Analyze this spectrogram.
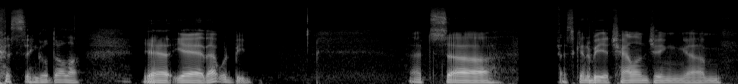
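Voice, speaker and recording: Speaking at a fairly slow pace with long, frequent pauses, a man with an Australian accent uses a very deep, low voice and fairly even intonation. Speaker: software developer streamer. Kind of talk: live coding stream chat. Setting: live stream. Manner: halting, repetitive.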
